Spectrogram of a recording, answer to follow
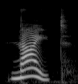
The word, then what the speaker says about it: night: Night, night.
